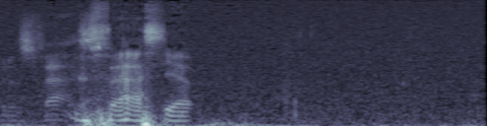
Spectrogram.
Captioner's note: chuckling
